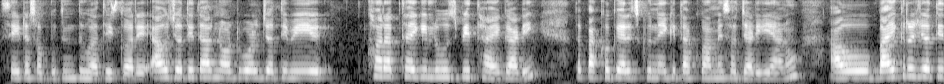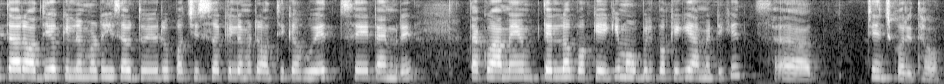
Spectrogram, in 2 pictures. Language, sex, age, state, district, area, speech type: Odia, female, 30-45, Odisha, Kandhamal, rural, spontaneous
